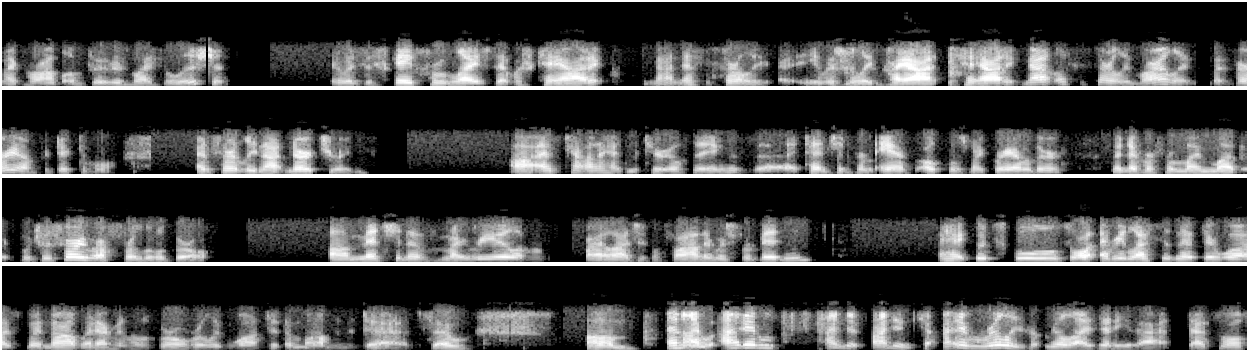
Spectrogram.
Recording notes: 100 Pounders Phone Meeting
